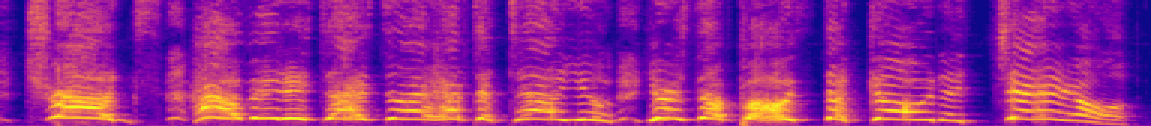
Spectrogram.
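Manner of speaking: high, loud exasperated scolding; angry kid yelling. Acted. Valise fighting Trunks over a board game, angry yell. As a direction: shout down a cheating playmate. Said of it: "getting mad".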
